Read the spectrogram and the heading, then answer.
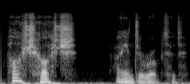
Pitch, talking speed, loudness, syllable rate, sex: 105 Hz, 125 wpm, -18 LUFS, 4.6 syllables/s, male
